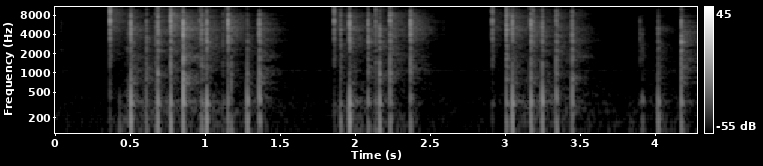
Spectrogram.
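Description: A bamboo tray is tapped with the fingertips in three quick bursts of about 21 short, dry taps. Each tap gives a hollow woody knock with a bright clicky edge that dies away almost at once, with brief silences between the bursts.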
